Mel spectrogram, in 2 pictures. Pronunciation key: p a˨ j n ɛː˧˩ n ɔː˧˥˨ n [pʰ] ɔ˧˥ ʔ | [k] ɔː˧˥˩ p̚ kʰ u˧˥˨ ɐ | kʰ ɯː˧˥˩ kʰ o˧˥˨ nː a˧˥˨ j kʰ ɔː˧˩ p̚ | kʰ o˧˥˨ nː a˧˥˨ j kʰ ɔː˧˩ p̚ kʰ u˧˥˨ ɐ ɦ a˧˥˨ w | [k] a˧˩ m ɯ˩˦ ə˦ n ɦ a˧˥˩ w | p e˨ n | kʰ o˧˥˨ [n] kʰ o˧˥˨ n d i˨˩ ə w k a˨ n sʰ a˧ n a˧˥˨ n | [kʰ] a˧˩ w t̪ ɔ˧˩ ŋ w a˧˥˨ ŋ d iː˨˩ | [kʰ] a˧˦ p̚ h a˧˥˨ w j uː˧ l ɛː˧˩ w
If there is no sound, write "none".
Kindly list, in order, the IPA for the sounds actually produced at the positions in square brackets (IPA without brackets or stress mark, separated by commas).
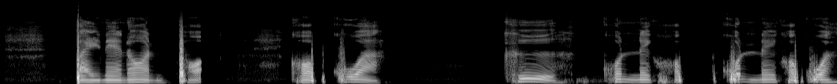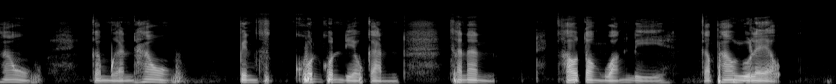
pʰ, kʰ, k, n, kʰ, k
